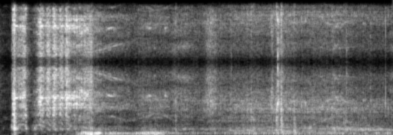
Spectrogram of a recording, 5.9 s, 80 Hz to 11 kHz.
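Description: Suzuki Samurai's four-cylinder engine running as the 4x4 crawls close past on a dirt trail. A sharp knock comes just after the start, and the engine sound builds about a second in and stays loud and steady.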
